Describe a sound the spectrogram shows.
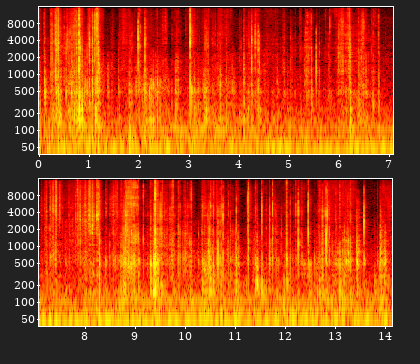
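Fingertips tap and press on a wrapped box.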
